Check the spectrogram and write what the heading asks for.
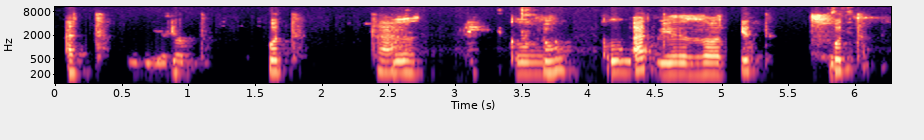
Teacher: dia taknya ada di lidah nih, ujung lidah, ada di belakang gusi atas.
